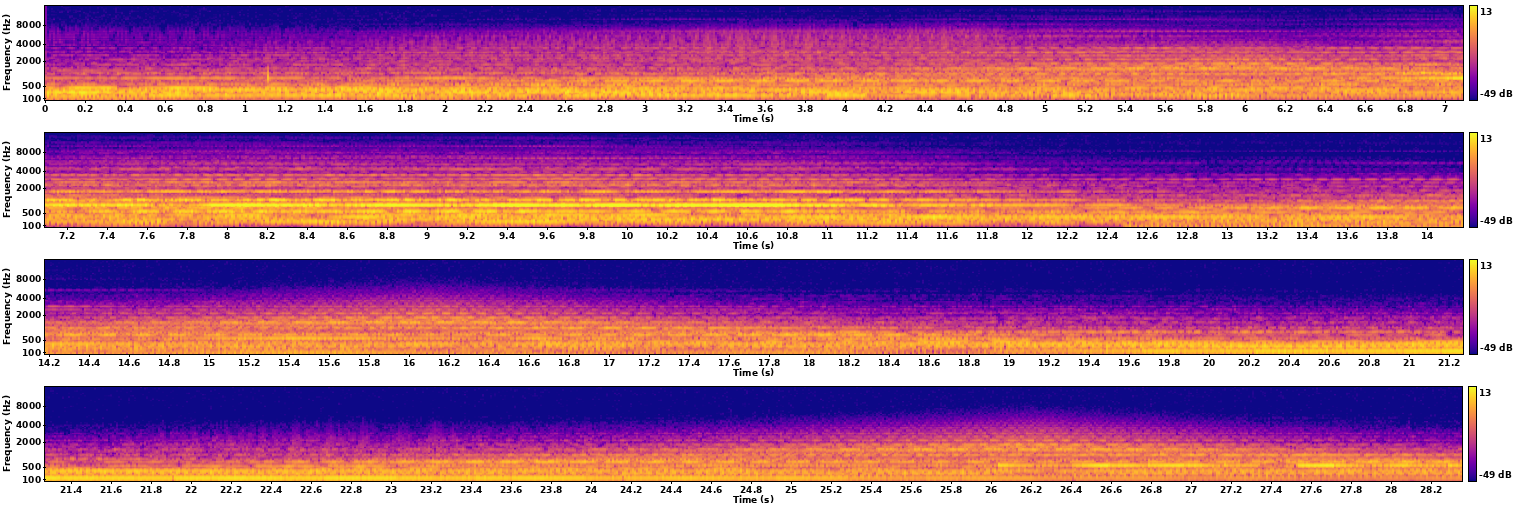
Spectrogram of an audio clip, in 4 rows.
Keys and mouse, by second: 3.0 g, 5.1 Tab, 8.1-13.9 right drag, 16.5 Tab, 16.9 Tab, 17.6 3, 18.8 click, 19.6 shift+click, 20.1 shift+click, 20.7 shift+click, 21.5 shift+click, 22.2 shift+click, 24.3 shift+click, 24.9 shift+click, 25.6 shift+click, 26.2 shift+click.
